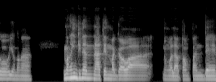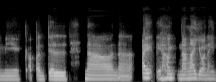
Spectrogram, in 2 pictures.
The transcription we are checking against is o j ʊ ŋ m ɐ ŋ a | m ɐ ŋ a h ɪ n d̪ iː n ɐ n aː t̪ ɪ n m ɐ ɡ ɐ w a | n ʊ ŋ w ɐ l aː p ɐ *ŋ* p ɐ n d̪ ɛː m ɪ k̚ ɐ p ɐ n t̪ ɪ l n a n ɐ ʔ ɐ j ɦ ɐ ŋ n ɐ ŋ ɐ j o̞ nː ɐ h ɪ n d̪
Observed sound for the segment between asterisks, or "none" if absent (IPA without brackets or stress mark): ŋ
